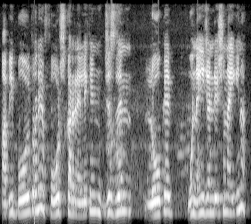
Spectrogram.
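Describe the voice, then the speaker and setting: A man's voice: sits high, steady tone, normal speed, bright, forceful tone, muffled recording, slight background noise. A male teacher giving a conversational classroom talk, often checking that his students are following. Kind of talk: classroom talk, lecture digression.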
